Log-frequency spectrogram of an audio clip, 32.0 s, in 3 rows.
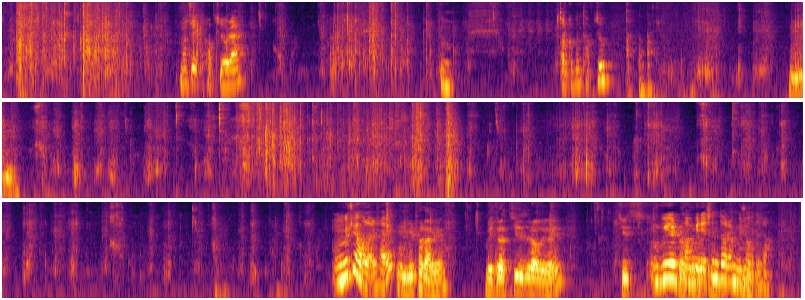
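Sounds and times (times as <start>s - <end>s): crunchy biting and chewing: 8.7s - 25.6s.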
